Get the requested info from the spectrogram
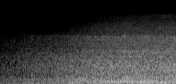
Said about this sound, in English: When trucks rumble through Bayside San Diego neighborhoods, some see economic vitality. But the economic payload comes with a cost that's frequently paid by neighborhoods like Barrio Logan.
